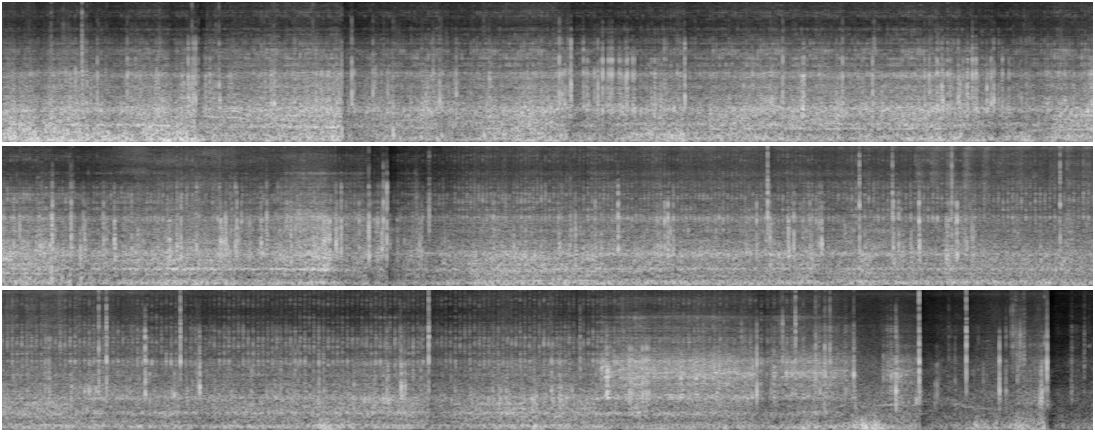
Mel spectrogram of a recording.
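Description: Bicycle riding noise picked up by a handlebar-mounted action camera: a steady rumble of tyres rolling over tarmac and block paving, with frequent small rattles and knocks from the bike and camera mount.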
